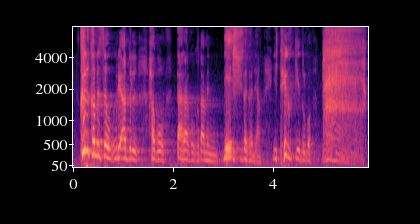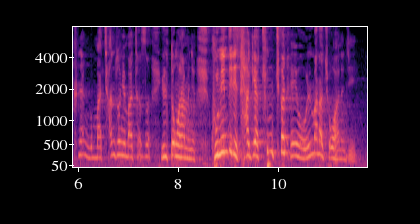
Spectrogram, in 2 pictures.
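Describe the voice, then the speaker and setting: A woman speaks at a fairly high pitch with very wide pitch swings. Her pace is fairly quick, and her loudness swings a lot. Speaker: preacher. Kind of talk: sermon. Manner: animated.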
